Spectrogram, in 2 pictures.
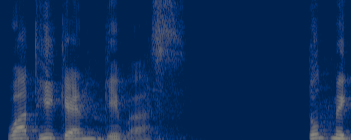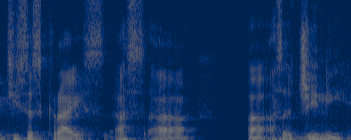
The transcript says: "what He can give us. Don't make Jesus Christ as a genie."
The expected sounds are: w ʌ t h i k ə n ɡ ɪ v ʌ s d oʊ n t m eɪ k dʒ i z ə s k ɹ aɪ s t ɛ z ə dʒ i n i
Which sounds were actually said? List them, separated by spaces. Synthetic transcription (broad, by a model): w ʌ t h i k ə n ɡ ɪ v ʌ s d oʊ n t m eɪ k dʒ i s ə s k ɹ aɪ s t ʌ s ə dʒ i n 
